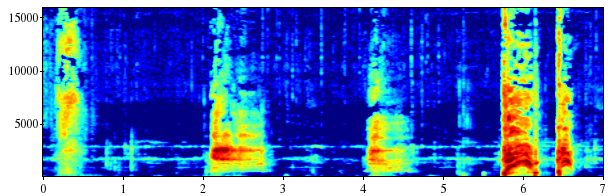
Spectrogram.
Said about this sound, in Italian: Colpo di tosse immancabile. In ogni podcast nemmeno uno. A volte 100, a volte 10.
